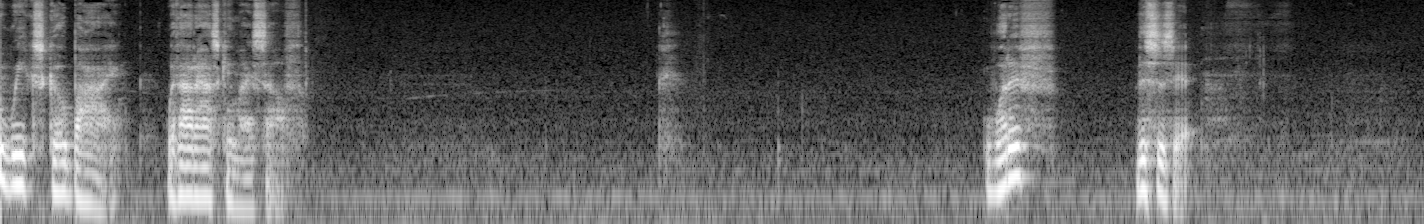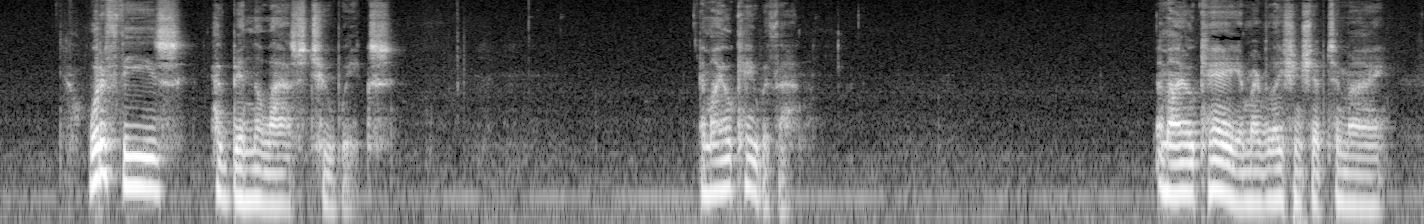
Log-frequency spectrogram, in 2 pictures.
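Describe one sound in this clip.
A middle-aged man speaks calmly into a microphone over an online call, with long pauses.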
